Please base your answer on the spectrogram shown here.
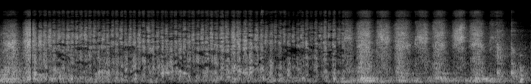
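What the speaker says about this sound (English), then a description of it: "I'm going to try just to sand it with a block" A sanding block is rubbed by hand across a truck door, giving a continuous raspy scraping that grows into quicker back-and-forth strokes toward the end, close and steady, with no voices.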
